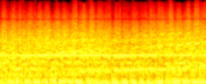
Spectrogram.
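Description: Loud, dense distorted heavy music from a grindcore/sludge band: fuzzed-out guitars holding a droning tone over rapid, even drum hits.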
